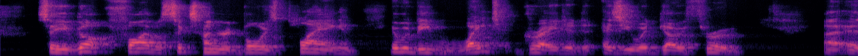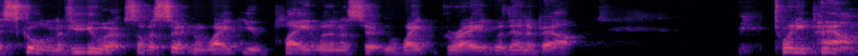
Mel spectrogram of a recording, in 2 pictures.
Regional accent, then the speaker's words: New Zealand; growing up in New Zealand didn't have any professional sports.

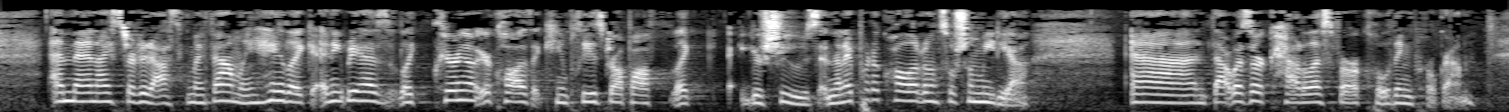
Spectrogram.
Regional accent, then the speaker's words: Regina, Saskatchewan, Canada; because I grew up here in Regina with immense privilege. My dad's a doctor. My mom's a nurse who was able to stay home throughout my childhood.

